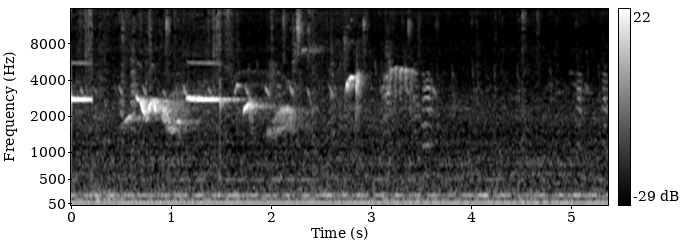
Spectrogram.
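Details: Java sparrow singing: a thin opening whistle, then quick chirps and slurred notes, a few higher tinkling notes near the end, with a steady background hum.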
